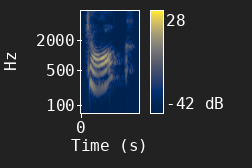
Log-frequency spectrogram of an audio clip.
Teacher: when you say talk, your tongue goes upward toward the ridge, the alveolar ridge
